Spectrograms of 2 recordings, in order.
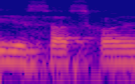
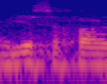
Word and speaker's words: Yissachar: So why does he say Yissaschar instead of Yissachar the way we always pronounce it?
